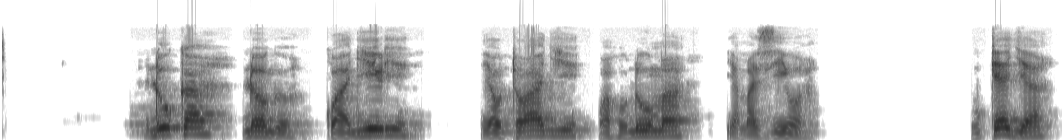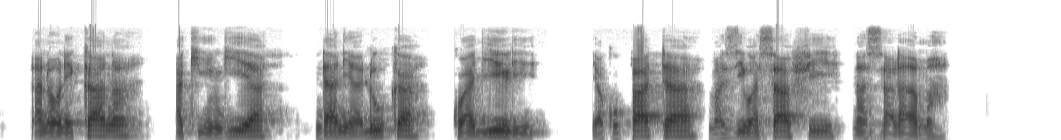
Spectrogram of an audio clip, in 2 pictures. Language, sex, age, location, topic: Swahili, male, 25-35, Dar es Salaam, finance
